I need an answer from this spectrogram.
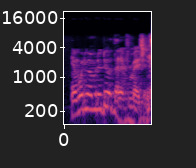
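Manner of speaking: quick, high mock-blunt mom voice, laughing; mom's blunt reply. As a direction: rattle it off fast like an unimpressed mother. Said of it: "she was like".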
